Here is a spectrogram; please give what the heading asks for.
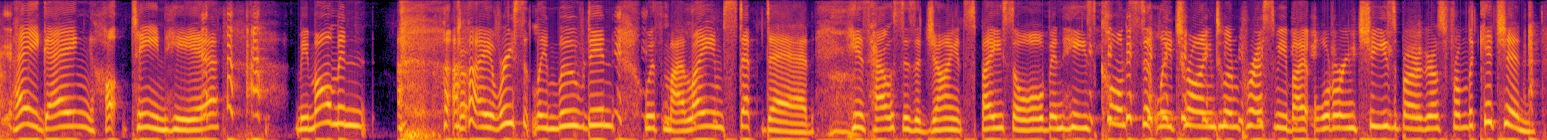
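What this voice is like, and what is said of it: Put-on Australian accent. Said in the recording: “read it in the impression of Tim, the boyfriend ... the Australian boyfriend ... this is my best Australian accent.”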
